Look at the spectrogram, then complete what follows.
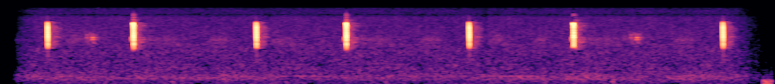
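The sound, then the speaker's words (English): A series of seven sharp, high chip notes from a Vesper Sparrow, spaced roughly a second apart at an irregular pace, each brief and clear against a quiet background with no talking. “So, let's review all of the call notes. First is Vesper Sparrow.”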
